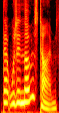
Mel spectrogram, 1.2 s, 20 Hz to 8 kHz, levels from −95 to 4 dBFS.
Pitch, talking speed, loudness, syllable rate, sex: 260 Hz, 250 wpm, -13 LUFS, 7.7 syllables/s, female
